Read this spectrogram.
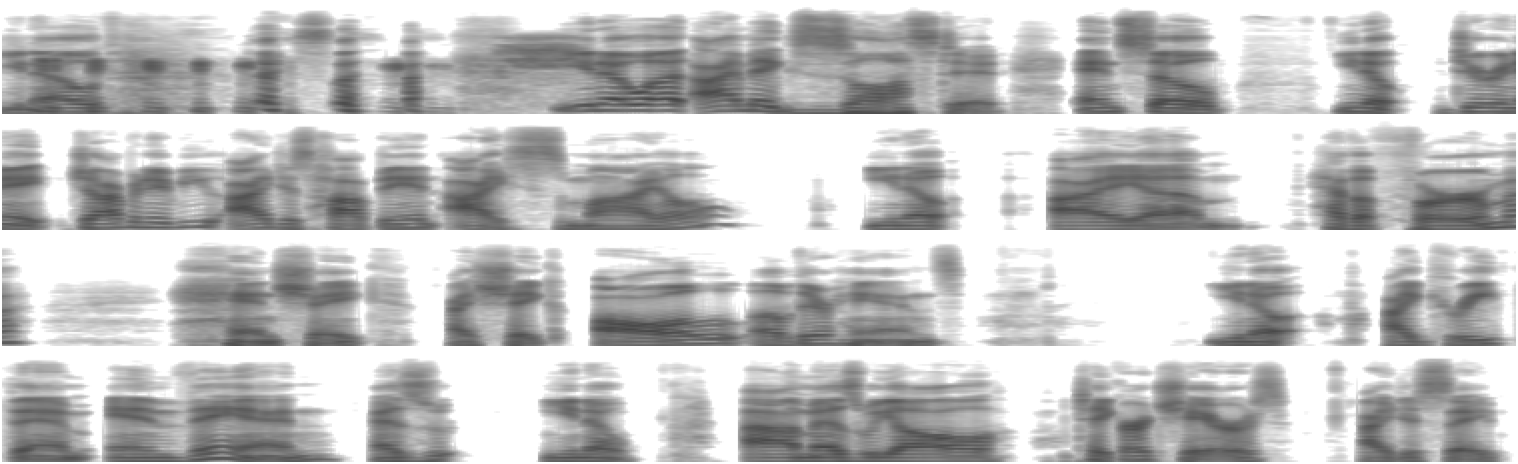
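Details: Real stuttering in an adult man, a speech-language pathologist, who has stuttered since about age six; two younger brothers also stutter, and he calls his stutter fairly obvious.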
